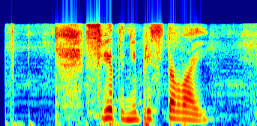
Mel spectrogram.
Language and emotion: Russian, angry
